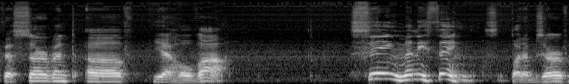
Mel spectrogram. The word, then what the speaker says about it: Yhovah: name, not the Lord, but Yhovah, not with a J, though. You're not supposed to use the J sound with it. As you see right here, I'm showing to you to you the proper way to say it.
